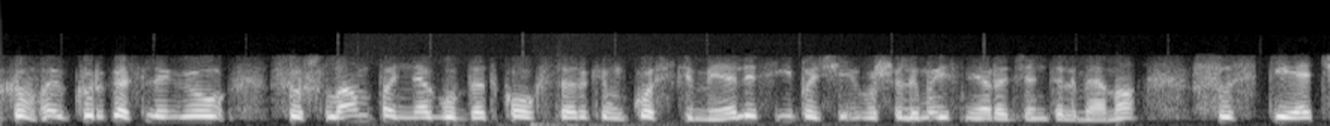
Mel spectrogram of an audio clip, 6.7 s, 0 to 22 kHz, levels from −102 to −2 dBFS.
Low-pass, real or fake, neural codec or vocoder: 7.2 kHz; real; none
